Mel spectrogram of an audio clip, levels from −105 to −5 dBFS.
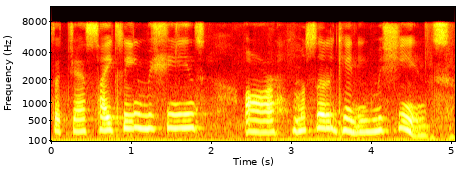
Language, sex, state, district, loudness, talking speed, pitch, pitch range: English, female, Punjab, Kapurthala, -15 LUFS, 95 wpm, 275 Hz, 255-320 Hz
